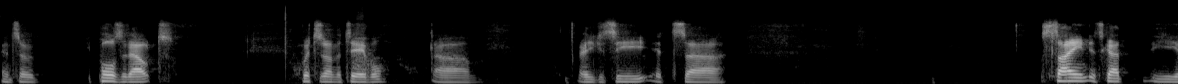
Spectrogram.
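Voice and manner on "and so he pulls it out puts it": usual speaking voice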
